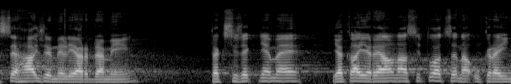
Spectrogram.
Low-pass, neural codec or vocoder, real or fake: 14.4 kHz; vocoder, 44.1 kHz, 128 mel bands every 256 samples, BigVGAN v2; fake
